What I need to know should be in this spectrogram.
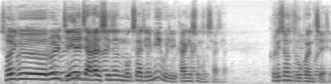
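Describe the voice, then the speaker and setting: In a room with audible echo, a man speaks at a high pitch, his voice making very wide pitch swings and big swings in loudness. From Korea, Chungcheong (North Chungcheong, Boeun). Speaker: missionary pastor. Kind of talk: sermon. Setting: church. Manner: slow speech.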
